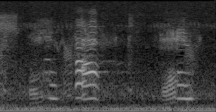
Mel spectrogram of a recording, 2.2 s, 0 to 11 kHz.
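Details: Yellow-billed duck with six ducklings at Tau Waterhole, 12 February 2022, 4 PM, on a livecam: three short harmonic nasal calls, the middle one loudest, with faint thin higher notes between them and a low steady background rumble.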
